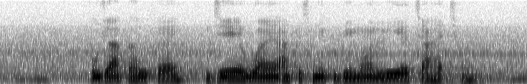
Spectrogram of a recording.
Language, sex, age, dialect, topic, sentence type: Maithili, male, 18-24, Angika, banking, statement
